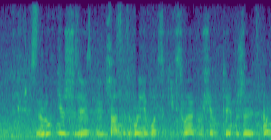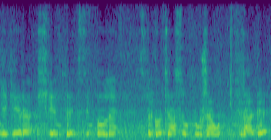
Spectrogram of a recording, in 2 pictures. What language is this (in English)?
Polish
